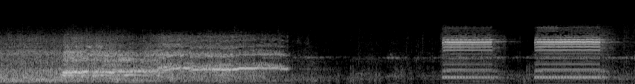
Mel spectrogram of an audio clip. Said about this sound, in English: Mr. Duncan, Commissioner of Public Buildings, brought his car to a stop before the contractor's temporary office, a small shack standing on the site of a large city construction job.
